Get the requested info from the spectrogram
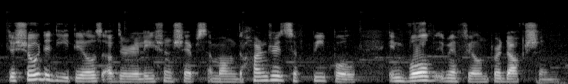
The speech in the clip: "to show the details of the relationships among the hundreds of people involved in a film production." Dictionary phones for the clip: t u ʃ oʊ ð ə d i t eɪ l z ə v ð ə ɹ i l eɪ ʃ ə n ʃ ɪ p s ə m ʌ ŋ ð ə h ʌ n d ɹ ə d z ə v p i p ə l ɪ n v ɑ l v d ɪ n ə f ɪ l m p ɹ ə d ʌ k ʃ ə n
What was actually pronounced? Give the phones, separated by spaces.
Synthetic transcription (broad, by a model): t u ʃ oʊ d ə d i t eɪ l s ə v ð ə ɹ i l eɪ ʃ ə n ʃ ɪ p s ə m ʌ ŋ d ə h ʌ n d ɹ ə d s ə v p i p ə l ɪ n v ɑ l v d ɪ n ə f ɪ l m p ɹ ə d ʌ k ʃ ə n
